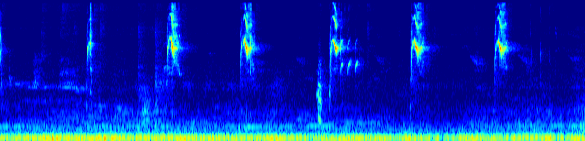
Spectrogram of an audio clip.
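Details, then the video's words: Long-tailed shrike of the trotol kind, singing as a tutor for other birds to copy: thin, high, squeaky ticks spaced almost evenly, roughly one every second, against a low electrical hum. "CENDET COCOK DIBUAT MASTERAN BURUNG CENDET TROTOL"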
